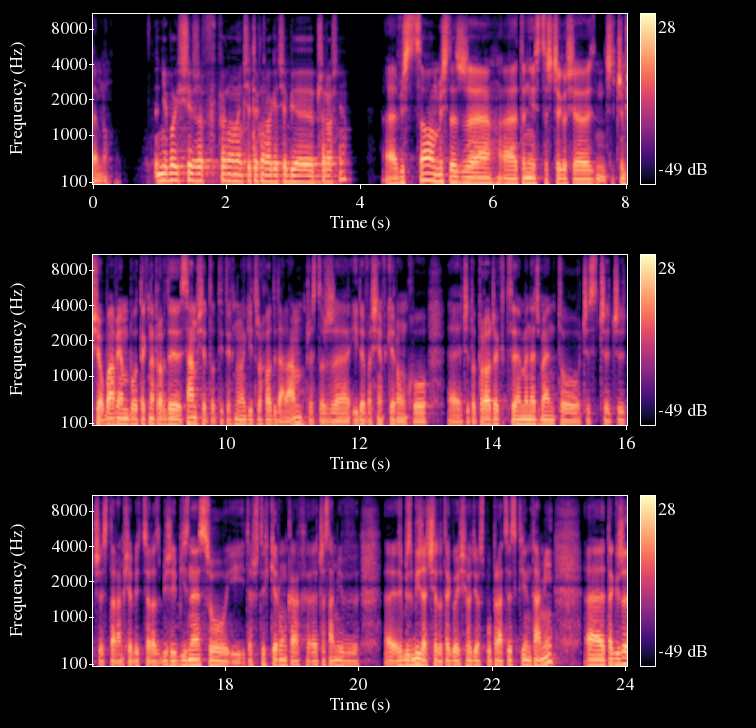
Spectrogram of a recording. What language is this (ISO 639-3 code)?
pol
